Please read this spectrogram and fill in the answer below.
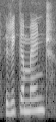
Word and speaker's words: recommend: Recommend, it is divided into three syllables. Recommend. Here re and come, these two syllables are unstressed and mend is stressed.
